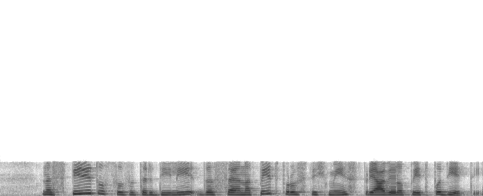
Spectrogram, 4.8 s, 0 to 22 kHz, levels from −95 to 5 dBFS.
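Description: At 0.53 s and 2.25 s, and again from 3.91 to 3.95 s, the speech shows packet loss with the last packet repeated. Each missing stretch (10 ms, then 40 ms at the end, fitting 10 ms packets) is filled by replaying the previous packet. The longer repeat gives a brief robotic buzz near 100 Hz rather than a silent gap. The G.711 telephone coding keeps everything below 4 kHz.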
